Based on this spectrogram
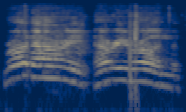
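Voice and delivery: urgent shout. Real, not acted. Warning his friend Harry to flee, shouting.

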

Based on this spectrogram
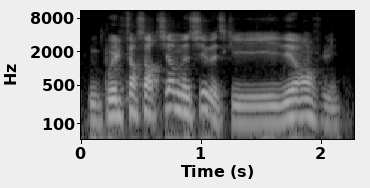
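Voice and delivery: ordinary talk, nothing marked

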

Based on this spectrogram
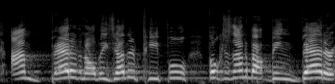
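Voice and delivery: loud, high, driving sermon delivery; full-force preaching. Acted. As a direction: preach it hard to the congregation.

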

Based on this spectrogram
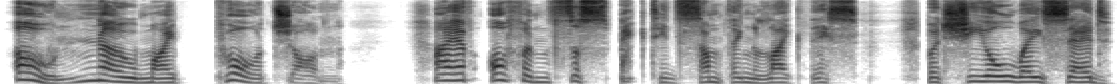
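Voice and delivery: high-pitched, distressed exclamation; dismayed cry. A narrator's reading. Lorna to John about the lost letters, dismayed cry. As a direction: cry out in sudden realisation. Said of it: "cried Lorna".

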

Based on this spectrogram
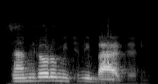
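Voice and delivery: ordinary talk

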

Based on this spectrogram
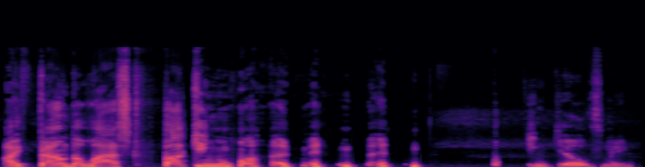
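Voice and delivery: high pitched, laughing through the words; laughing in disbelief. Real, not acted. Streamer laughing at dying after the last tape. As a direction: laugh helplessly at the bad luck.

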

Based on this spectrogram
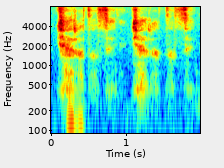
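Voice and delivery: very soft, almost whispered teasing; fond muttering. Real, not acted. Owner to a little rascal pet, fond murmur. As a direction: tease it under the breath.

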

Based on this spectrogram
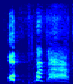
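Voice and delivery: very high squeaky yelp; startled little mole. Acted. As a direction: squeak as if jumping back. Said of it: "che fece un saltello indietro".

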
